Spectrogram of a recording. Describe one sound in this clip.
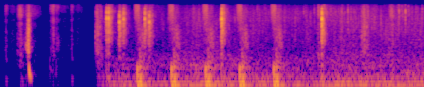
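Sword blows land on a player with quick, sharp hits.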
